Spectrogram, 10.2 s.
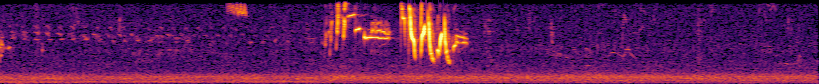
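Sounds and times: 
European robin song of high wavering whistles: 0.0s - 10.2s.

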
